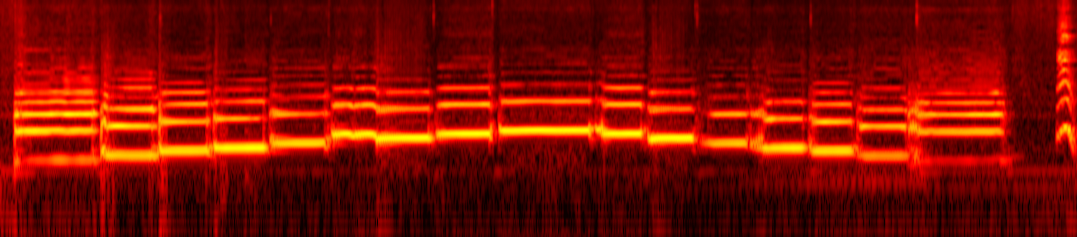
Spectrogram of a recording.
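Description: Baritone horn playing a B-flat major scale over one octave, up and back down, at about half a second a note. The top B-flat in the middle is held about a second.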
